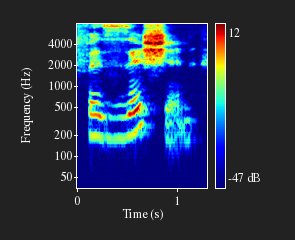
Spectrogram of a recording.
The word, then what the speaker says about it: physician: Second word, physician. Esse PH de physician tem o som do F.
